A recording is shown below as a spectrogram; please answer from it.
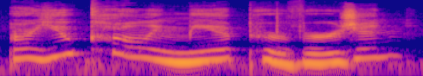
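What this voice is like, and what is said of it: Sweet good-girl voice. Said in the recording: “still in her best good girl voice”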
